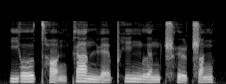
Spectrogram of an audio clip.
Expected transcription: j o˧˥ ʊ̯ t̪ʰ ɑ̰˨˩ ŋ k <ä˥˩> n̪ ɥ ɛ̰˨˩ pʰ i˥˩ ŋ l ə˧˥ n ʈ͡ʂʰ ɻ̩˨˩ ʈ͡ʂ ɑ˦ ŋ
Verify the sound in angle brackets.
correct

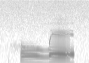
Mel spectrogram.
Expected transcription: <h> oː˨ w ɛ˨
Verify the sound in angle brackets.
correct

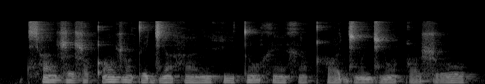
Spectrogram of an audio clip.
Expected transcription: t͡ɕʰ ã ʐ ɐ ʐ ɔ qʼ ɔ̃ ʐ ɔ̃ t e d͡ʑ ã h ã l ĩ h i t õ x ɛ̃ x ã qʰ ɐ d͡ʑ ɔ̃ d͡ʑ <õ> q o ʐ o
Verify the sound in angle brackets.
correct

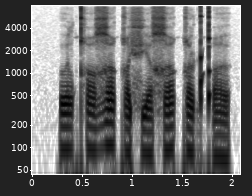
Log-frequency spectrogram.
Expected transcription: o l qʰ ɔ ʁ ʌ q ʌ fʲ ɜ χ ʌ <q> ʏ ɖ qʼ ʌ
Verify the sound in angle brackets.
correct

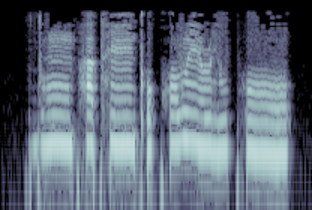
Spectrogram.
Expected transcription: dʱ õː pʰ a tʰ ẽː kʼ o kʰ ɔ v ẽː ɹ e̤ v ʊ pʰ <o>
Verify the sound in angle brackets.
incorrect: oː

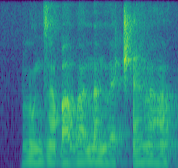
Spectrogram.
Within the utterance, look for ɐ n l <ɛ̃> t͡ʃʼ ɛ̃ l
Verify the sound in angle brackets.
incorrect: ɛ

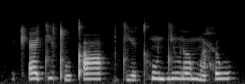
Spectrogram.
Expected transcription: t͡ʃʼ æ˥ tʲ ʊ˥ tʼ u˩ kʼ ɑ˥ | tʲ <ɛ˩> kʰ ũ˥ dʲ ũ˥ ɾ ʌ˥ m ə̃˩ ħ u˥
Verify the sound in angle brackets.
correct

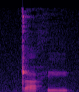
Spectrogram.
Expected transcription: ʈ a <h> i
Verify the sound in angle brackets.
correct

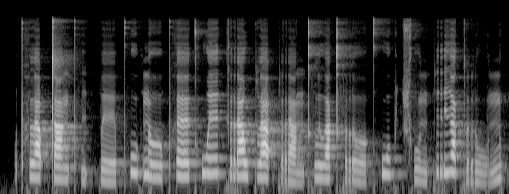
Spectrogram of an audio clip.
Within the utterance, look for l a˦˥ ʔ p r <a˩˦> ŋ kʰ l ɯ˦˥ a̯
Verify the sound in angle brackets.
correct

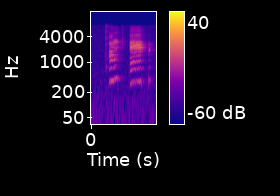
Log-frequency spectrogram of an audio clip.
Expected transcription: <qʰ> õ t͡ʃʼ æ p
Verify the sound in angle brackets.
incorrect: qʼ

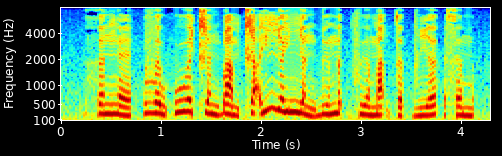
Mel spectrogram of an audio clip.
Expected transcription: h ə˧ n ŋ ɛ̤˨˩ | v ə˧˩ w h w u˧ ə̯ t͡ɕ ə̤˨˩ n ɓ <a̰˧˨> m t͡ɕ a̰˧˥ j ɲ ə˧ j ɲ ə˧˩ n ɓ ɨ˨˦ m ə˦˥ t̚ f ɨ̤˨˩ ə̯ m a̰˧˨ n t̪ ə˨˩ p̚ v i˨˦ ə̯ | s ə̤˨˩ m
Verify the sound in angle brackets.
incorrect: a˧˩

